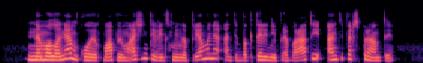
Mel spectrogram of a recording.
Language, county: Lithuanian, Šiauliai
